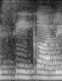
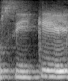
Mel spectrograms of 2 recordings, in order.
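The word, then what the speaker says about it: sea kale: hydrolysed cation है इसमें सी काले है इसमें आई नो बहुत सारे लोग शायद इसको सी केल कहेंगे बट the correct way to pronounce it इज सी काले एनीवेज दैट दैट डज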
